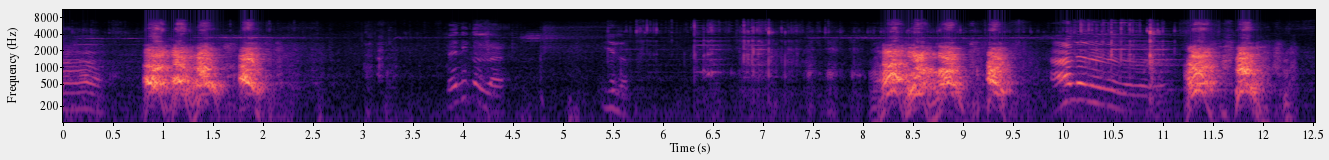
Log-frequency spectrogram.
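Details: Labrador Retriever at play in India giving loud, rough barks in quick bursts of three or four, with a long gap between bursts; faint human voices and gliding tones fill the quiet stretches.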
